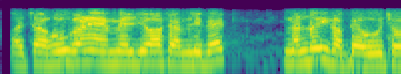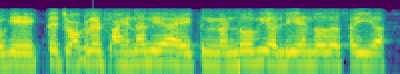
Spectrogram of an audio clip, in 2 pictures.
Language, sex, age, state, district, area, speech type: Sindhi, male, 18-30, Rajasthan, Ajmer, urban, conversation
